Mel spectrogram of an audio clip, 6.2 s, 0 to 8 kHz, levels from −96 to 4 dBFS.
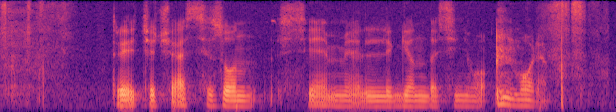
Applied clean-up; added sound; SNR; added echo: none; none; none; none.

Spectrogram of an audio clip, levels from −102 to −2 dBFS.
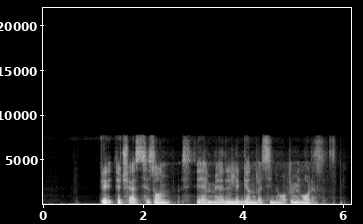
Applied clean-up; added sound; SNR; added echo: neural mask model DeepFilterNet 3.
